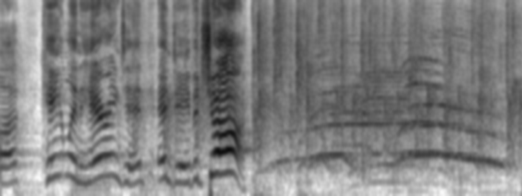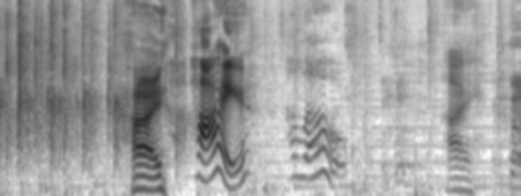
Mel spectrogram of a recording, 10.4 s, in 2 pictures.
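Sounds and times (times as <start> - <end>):
speech: 0.0 - 3.1, 6.5 - 8.4, 9.7 - 10.4
audience applause welcoming five introduced speakers: 2.5 - 6.9
person whooping: 2.8 - 5.2.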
